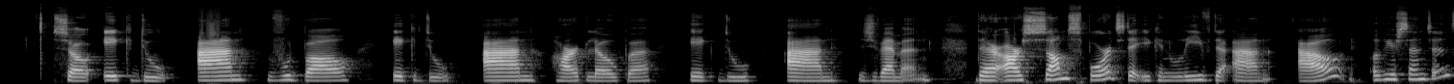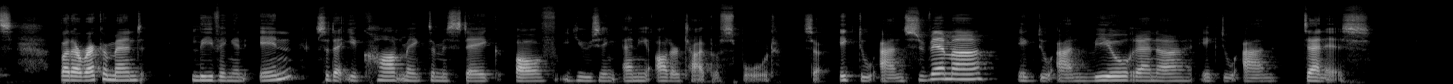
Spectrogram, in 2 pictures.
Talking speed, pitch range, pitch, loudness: 125 wpm, 170-200 Hz, 185 Hz, -22 LUFS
